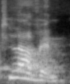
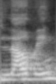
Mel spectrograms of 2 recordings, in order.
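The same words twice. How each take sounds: First: The word ends without any g sound. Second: The word ends with a clear g sound. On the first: "not pronouncing G uh, if it is a last letter" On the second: "they are not uh, pronoun- pronouncing it as loving"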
